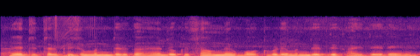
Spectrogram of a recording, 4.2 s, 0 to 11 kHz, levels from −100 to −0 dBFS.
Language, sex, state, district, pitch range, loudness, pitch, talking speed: Hindi, male, Uttar Pradesh, Jyotiba Phule Nagar, 115-120 Hz, -25 LUFS, 120 Hz, 200 wpm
